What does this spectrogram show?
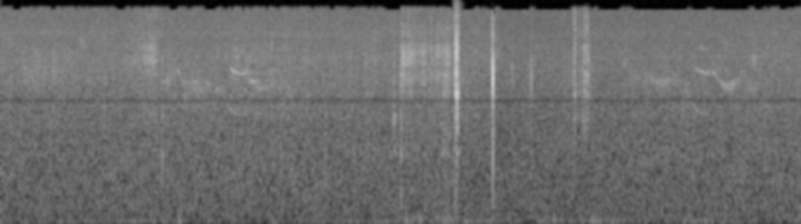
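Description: A wild songbird calling faintly now and then, a few short high chirps over steady outdoor background noise, with two sharp clicks about halfway through, the loudest sounds here.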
